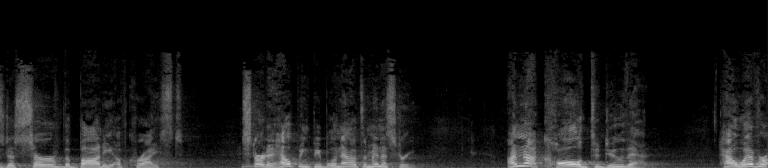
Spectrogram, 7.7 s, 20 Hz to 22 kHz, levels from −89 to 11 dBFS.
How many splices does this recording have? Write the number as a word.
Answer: one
